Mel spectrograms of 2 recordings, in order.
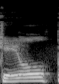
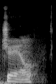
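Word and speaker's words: gaol: I always thought it was pronounced Gale, but apparently I looked it up and the correct pronunciation is just jail.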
